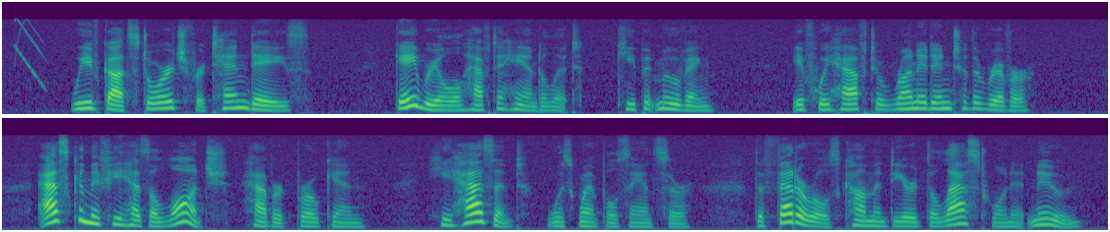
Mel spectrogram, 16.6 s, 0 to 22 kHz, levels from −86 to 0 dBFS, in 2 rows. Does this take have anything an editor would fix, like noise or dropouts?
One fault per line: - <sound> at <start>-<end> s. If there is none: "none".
- chirp at 0.1-0.4 s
